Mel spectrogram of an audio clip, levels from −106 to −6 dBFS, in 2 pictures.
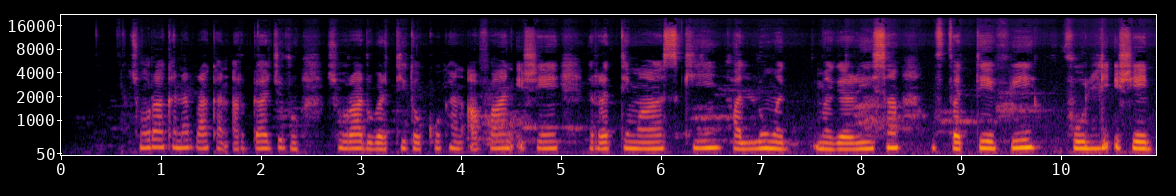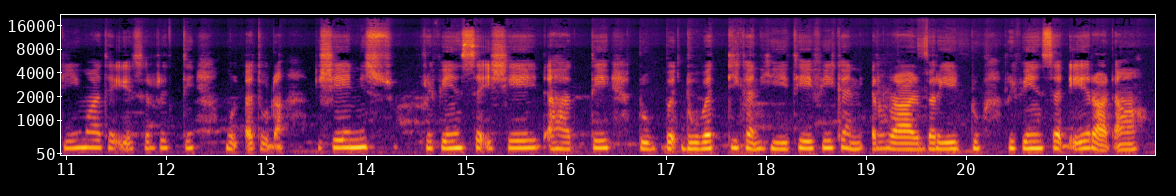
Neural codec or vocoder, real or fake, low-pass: none; real; 19.8 kHz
